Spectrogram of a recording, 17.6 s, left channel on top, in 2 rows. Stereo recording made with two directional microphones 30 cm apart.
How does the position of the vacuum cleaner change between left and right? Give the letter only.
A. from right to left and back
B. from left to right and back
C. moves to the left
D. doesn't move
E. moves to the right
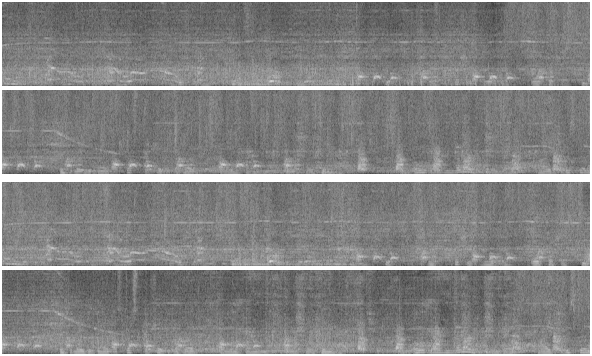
D.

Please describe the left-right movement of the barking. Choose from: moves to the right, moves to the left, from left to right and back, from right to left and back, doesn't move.
doesn't move.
